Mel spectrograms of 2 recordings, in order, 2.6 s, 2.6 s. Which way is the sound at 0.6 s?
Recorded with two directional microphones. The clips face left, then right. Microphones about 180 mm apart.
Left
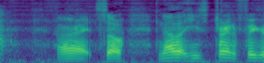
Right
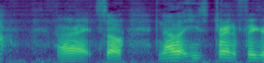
20° left (ahead or behind).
